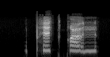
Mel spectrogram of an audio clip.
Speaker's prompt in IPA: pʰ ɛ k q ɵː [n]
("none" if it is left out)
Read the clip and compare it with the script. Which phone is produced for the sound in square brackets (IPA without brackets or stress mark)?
n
